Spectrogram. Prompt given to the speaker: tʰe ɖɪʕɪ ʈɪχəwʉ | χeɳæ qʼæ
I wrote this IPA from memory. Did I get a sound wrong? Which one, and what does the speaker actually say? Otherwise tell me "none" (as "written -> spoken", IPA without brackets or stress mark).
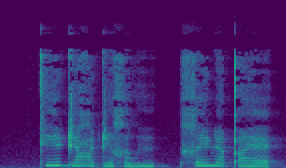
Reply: none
